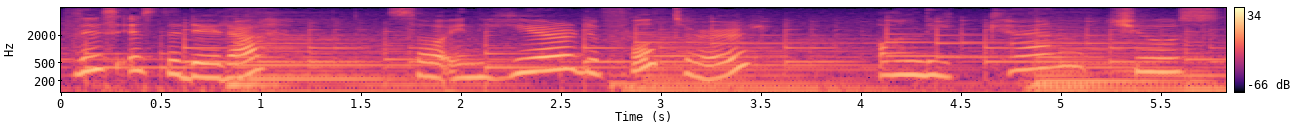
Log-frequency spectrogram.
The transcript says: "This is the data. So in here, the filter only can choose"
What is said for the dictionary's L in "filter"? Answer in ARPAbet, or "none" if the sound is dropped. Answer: none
